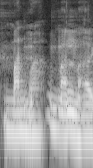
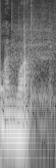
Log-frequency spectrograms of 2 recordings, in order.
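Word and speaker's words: Manhwa: Manma, genau. – Manma. – Ich dachte, irgendwas mit der ersten Silbe stimmt dabei nicht, aber es ist die letzte Silbe.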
